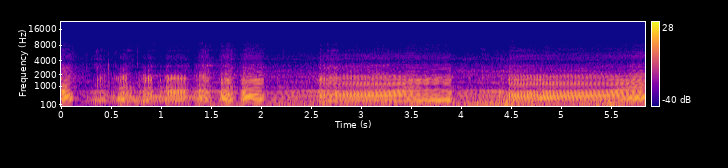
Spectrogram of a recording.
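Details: Test ride of a Rieju RR moped with tuned 80/85cc brand-new cylinder on 4% oil mix, carburetor still being set up (needle changed, 148 main jet): sharp throttle blips then crisp, smooth pull through the revs without bogging; running well.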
